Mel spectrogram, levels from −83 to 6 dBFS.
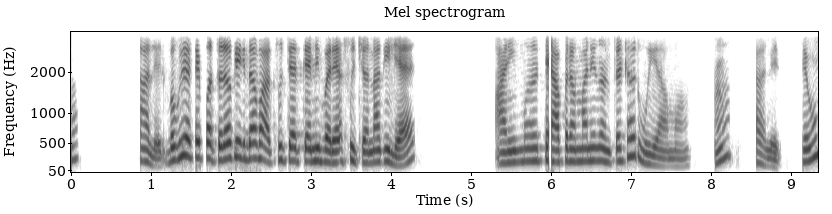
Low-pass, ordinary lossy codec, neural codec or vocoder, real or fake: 3.6 kHz; none; codec, 16 kHz, 4 kbps, X-Codec, HuBERT features, trained on balanced general audio; fake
